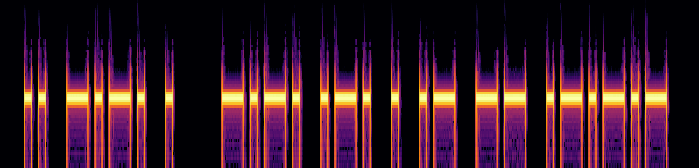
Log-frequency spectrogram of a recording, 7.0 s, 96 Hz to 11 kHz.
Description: Morse code, heard as a keyed tone, about 17 wpm, 700 Hz. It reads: ICE CREAM.
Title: Sentences from Top 1500 Words 17wpm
